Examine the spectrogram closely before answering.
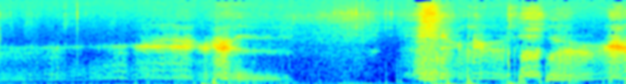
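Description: A house cat growling in a drawn-out, wavering yowl as another cat comes up to it: a defensive, fearful warning. About five seconds in it breaks into louder, harsh hisses.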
